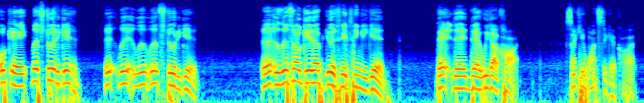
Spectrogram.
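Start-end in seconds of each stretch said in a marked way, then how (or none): 0.0-7.8 higher, louder mocking voice of a clueless offender; mocking Perry. Speaker mocking Perry for getting caught, in a higher, louder voice. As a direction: ham him up as a dim repeat offender. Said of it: "And here's Perry".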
